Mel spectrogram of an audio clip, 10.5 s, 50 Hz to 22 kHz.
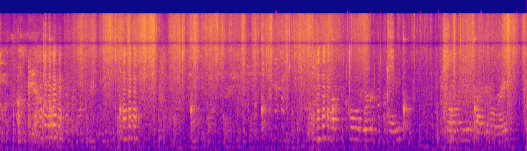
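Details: Newborn Saanen/Alpine kid goats, among the first born on a hobby farm in May 2012, giving short, wavering, bleating calls that repeat through the clip, with people talking over and between them.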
